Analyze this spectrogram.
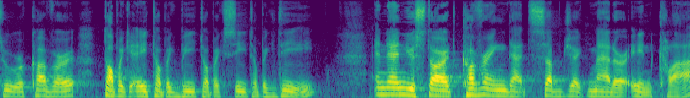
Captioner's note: none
